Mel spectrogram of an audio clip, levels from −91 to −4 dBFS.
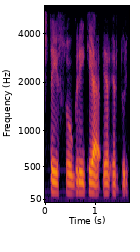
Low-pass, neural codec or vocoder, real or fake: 5.4 kHz; none; real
